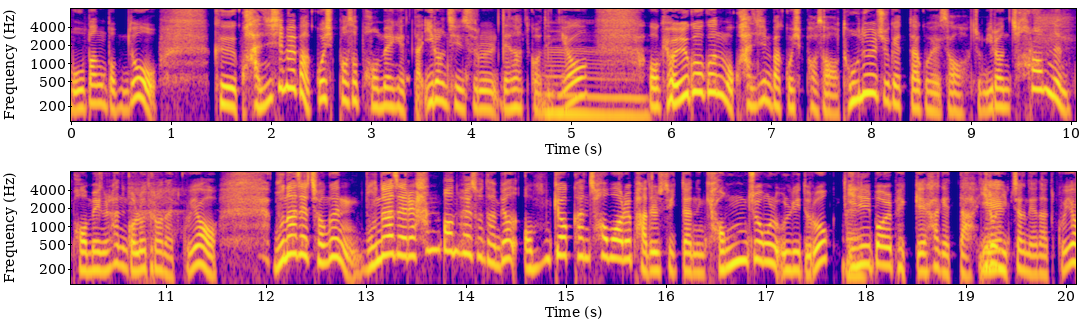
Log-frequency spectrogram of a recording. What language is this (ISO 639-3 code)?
kor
